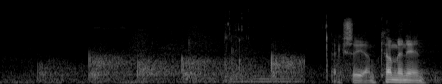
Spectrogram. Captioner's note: footsteps approaching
